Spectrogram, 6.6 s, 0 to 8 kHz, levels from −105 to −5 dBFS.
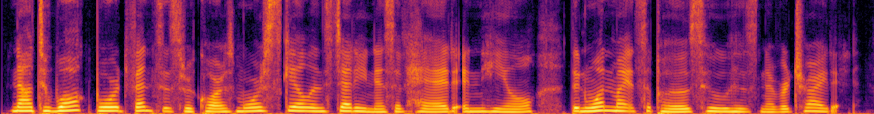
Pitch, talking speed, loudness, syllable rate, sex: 220 Hz, 210 wpm, -18 LUFS, 5.4 syllables/s, female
